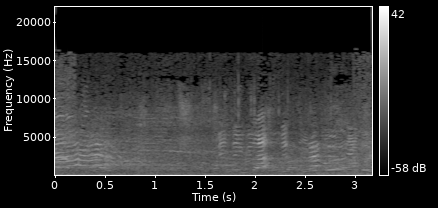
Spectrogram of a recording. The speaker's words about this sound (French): Sur les pelouses, l'herbe s'étale sous le soleil comme un grand tapis doux. Aux pieds nus des enfants qui jouent. Rient et s'interpellent à tue-tête autour des jeux.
